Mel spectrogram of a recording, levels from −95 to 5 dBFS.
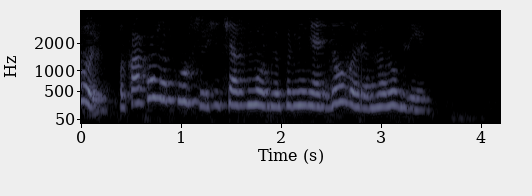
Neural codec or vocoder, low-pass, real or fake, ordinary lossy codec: codec, 16 kHz, 2 kbps, FreqCodec, smaller model; 3.6 kHz; fake; MP3, 16 kbps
